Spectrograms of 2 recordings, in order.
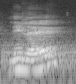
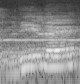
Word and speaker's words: Lillet: It's called an L&T and it's simply lillet and tonic water.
